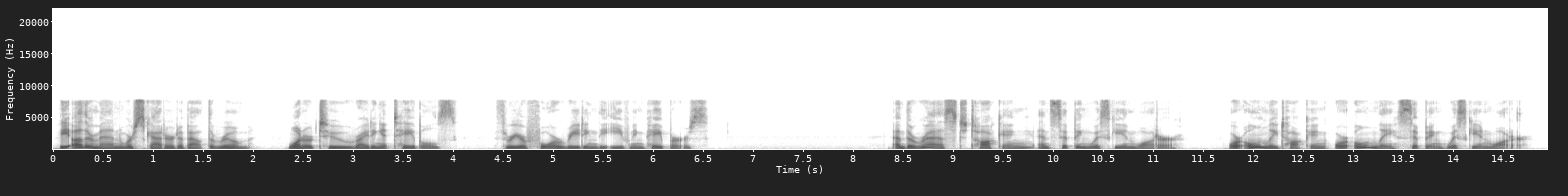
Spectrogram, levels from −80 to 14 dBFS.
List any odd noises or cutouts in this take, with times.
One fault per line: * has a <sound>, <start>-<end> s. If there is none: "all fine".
all fine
